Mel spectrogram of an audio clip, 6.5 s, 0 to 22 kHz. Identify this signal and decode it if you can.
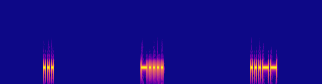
Morse code, heard as a keyed tone, about 30 wpm, spaced as for 5 wpm, 700 Hz. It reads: S63
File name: Lesson 36e - BT - Three Characters 30wpm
